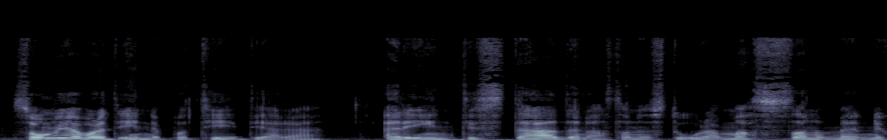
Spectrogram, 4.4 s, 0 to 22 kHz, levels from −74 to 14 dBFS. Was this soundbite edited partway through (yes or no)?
no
